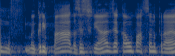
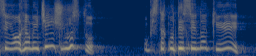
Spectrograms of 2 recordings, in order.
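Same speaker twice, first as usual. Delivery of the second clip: raised, pitched-up crying out; 8 semitones higher, 8 dB louder than usual. Speaker retelling how they also cried out to god, retelling crying out to god. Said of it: "Eu também gritei por Deus".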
